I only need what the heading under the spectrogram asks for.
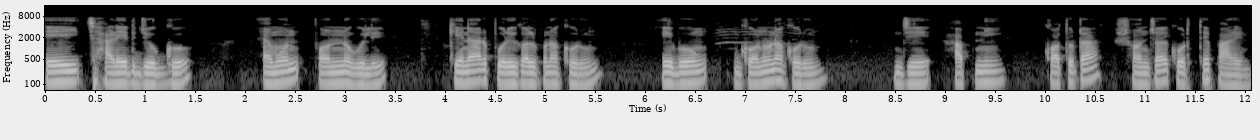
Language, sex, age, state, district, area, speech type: Bengali, male, 18-30, West Bengal, Howrah, urban, read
